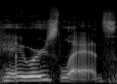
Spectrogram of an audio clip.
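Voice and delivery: put-on surfer boy accent. Explaining a player's catchphrase to viewers: imitating a SoCal surfer voice. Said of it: "sounds like he's from SoCal or he's a surfer boy".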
